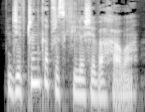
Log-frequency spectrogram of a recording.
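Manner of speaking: ordinary delivery, nothing marked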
